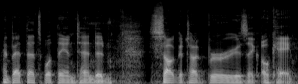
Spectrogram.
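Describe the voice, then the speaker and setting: A man with a very deep voice co-hosts a casual beer-tasting podcast. He talks in a laid-back, joking way, stretching out his stories with easy asides. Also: flat delivery, quick pace. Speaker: podcast co-host.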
